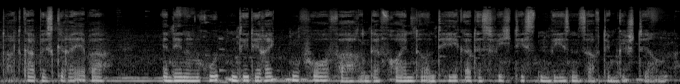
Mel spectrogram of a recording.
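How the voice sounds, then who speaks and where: A woman narrating a literary science-fiction radio drama in a measured, precise manner. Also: lowish voice, flat delivery, creaky, noisy background. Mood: measured, storytelling. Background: music.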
